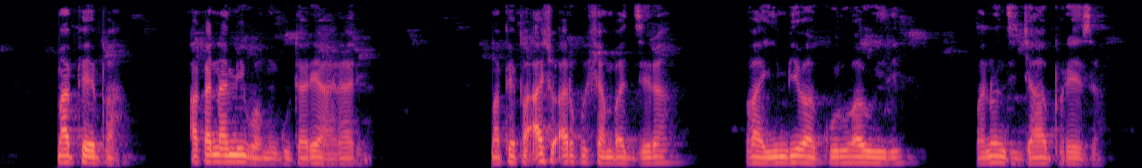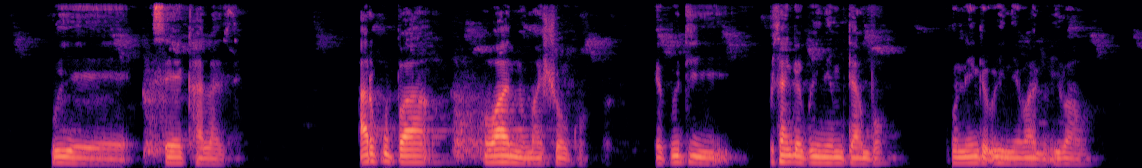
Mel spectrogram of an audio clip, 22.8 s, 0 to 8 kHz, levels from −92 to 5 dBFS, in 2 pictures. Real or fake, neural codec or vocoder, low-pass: real; none; 7.2 kHz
